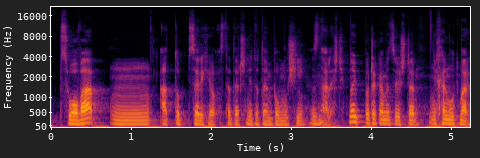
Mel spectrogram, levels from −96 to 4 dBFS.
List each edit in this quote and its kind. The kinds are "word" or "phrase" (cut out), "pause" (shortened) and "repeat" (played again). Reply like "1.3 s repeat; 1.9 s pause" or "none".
none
